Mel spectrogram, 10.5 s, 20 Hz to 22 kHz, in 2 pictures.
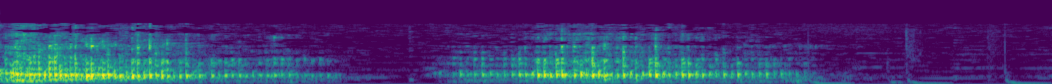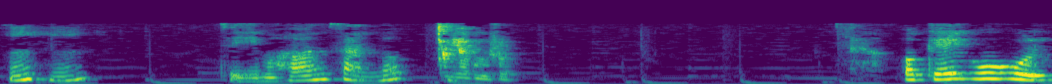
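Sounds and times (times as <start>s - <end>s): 
lion roaring: 0.0s - 4.2s
speech: 6.7s - 7.9s, 9.8s - 10.5s.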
